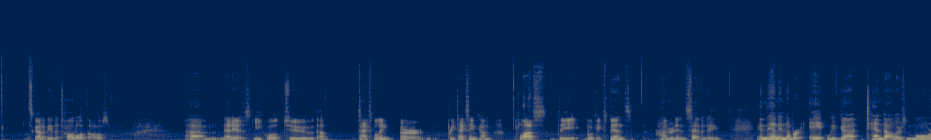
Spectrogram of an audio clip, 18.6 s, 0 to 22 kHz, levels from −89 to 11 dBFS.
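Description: No technical faults are audible anywhere in the recording.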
